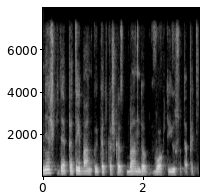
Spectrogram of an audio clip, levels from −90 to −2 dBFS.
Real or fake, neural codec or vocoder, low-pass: real; none; 7.2 kHz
